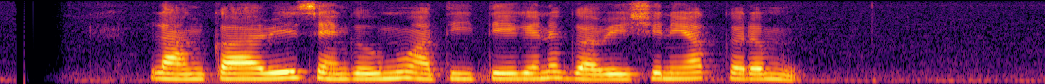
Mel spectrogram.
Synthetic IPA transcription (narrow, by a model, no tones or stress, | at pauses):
laŋkaːʋeːsæŋɡəunuat̪iːt̪eːɡænəɡaʋeːʃənejakːəɾəmu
